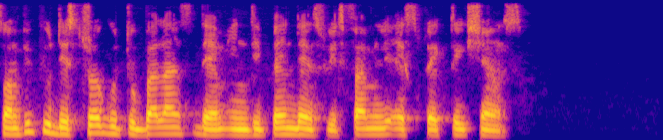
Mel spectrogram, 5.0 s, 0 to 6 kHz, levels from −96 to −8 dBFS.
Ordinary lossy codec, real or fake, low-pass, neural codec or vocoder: none; real; 5.4 kHz; none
